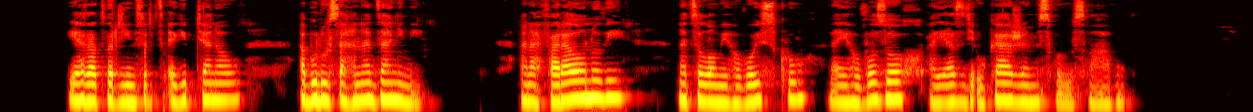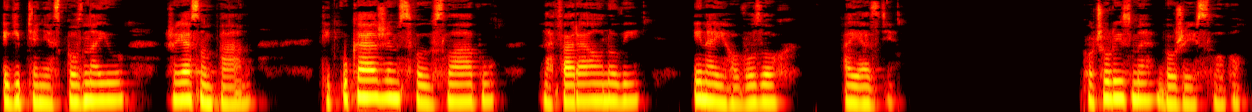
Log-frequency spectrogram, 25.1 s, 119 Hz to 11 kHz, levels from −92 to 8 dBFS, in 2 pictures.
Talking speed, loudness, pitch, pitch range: 115 wpm, -22 LUFS, 185 Hz, 175-200 Hz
